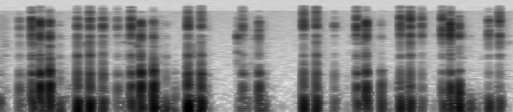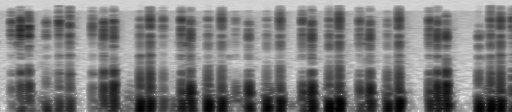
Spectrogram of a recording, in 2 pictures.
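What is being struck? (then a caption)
Thin cardboard trading card scraped with a spiked metal wheel. A metal spiked pinwheel, a Wartenberg wheel, is rolled across a small, thin cardboard racing trading card held in the fingers. It makes rapid bursts of dry clicking and scratching with a low, muffled body and a bright, crisp edge. The bursts come in quick, uneven runs with brief pauses between them.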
